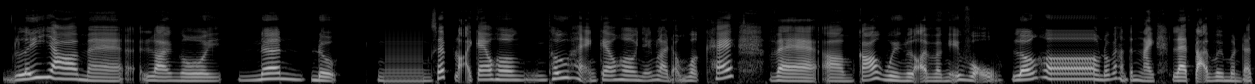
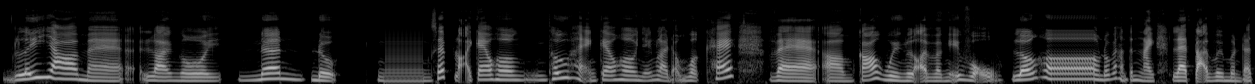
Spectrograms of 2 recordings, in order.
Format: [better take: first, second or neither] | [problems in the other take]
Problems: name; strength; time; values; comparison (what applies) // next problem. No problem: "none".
neither | audio freezing; at 4 s and at 11 s; the same in both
